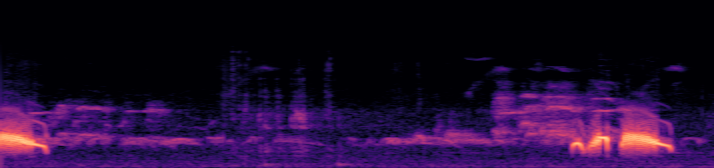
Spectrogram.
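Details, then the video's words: Spotted dove urging coo in the Thổ voice style, meant to trigger long-silent captive doves to sing; one loud falling coo starts, soft muttering fills the middle, then a quick double note and a long throaty coo. "cu gáy giọng Thổ thúc gù bài bản giọng hay"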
